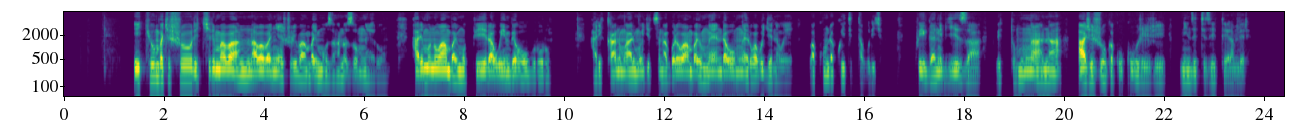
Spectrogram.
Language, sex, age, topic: Kinyarwanda, male, 36-49, education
